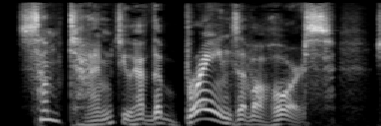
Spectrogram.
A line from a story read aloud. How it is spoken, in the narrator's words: she panted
